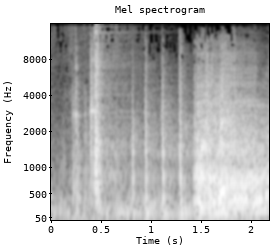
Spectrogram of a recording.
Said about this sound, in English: Yes. And open this door.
